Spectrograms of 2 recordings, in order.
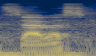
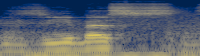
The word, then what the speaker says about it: Zebes: First I thought it was Zebes, then I thought it was Zebus, something like that. Zebus. In the intro cutscene of the original NES game, it was called Zebeth.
